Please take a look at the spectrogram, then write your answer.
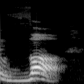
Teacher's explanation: इसी प्रकार दंतोष्ठ, दंतोष्ठ मतलब दंत और ओष्ठ की सहायता से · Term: दंतोष्ठ वर्ण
